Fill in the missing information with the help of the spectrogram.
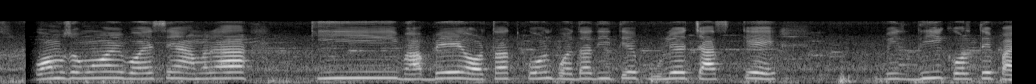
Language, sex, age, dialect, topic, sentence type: Bengali, female, 18-24, Jharkhandi, agriculture, question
